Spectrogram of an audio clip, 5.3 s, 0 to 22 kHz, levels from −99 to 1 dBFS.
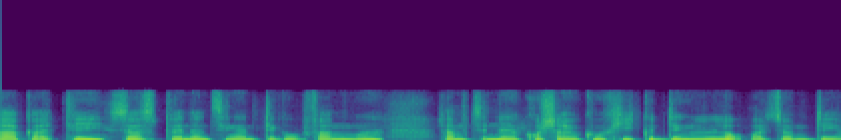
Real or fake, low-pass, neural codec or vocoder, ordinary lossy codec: fake; none; codec, 16 kHz, 0.8 kbps, ZipCodec; none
